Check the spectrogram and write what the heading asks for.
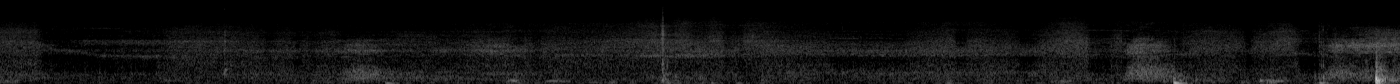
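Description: Household iron sliding over cotton fabric on a wool pressing mat: a faint, soft swishing rustle. Near the end come two dull knocks, the last as the iron is set down.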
